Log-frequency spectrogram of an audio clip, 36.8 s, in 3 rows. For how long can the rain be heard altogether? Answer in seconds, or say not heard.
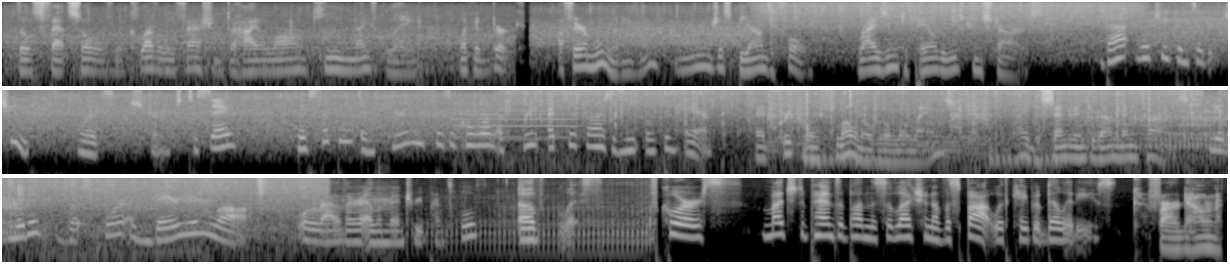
28 s.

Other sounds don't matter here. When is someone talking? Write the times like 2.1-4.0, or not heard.
0.0-36.7.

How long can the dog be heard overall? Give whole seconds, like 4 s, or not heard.
not heard.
